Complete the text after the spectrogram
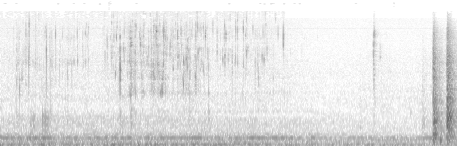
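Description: Half a cup of water is poured steadily onto chocolate in a small saucepan, for a chocolate mousse, over a low background hum, with soft liquid splashes and a brief louder clatter near the end.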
